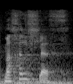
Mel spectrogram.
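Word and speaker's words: Machynlleth: How do you pronounce it? – McCunclith. – Oh, very good.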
